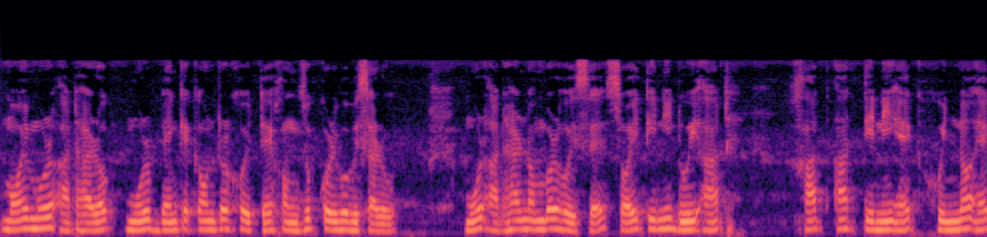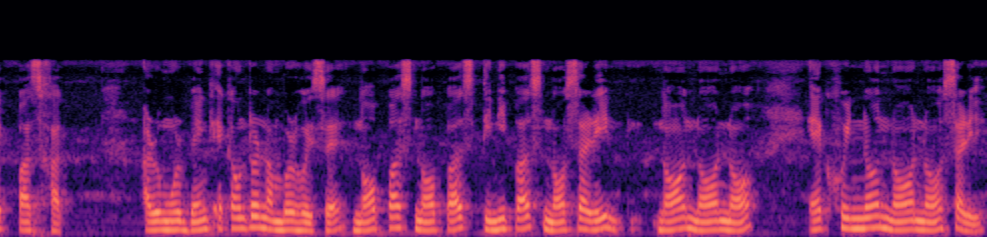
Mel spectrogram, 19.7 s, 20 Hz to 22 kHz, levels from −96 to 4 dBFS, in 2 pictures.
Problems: constant background noise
